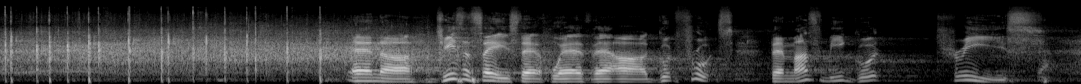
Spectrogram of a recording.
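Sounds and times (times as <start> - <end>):
audience applause: 0.0 - 4.7
speech: 3.5 - 10.6.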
